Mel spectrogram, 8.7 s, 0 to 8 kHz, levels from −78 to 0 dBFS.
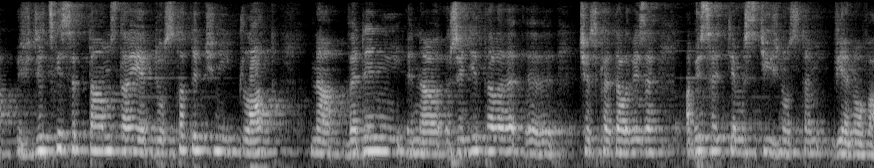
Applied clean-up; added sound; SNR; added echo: neural separator model SepFormer DNS4.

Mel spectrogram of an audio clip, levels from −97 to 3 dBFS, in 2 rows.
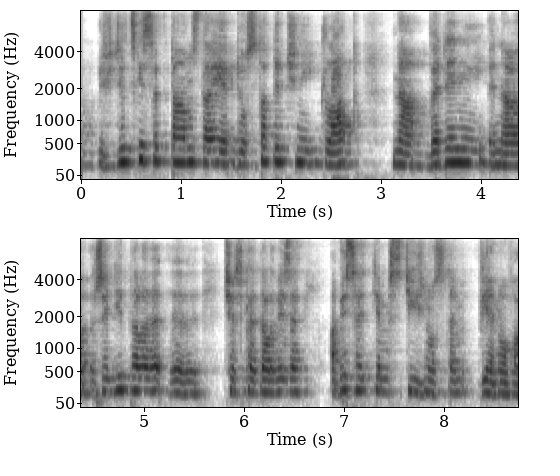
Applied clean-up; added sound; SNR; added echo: neural mask model DeepFilterNet 3.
